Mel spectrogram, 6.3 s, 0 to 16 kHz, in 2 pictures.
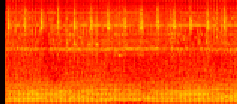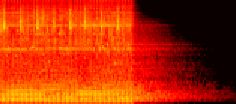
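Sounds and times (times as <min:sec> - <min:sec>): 
timer sound loop: 0:00.1 - 0:05.0.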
